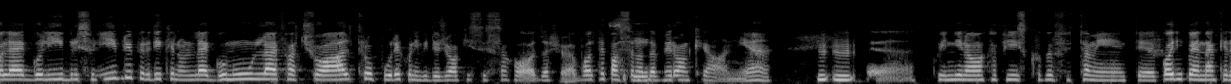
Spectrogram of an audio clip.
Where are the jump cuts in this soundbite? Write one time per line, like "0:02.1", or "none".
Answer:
none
